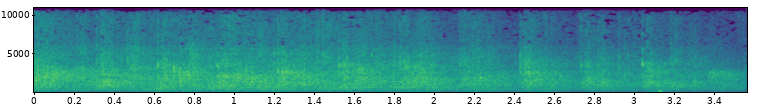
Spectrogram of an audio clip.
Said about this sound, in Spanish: démele un aplauso al Rey de Reyes y Señor de Señores. Así, con mucha gana, con mucha gana.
